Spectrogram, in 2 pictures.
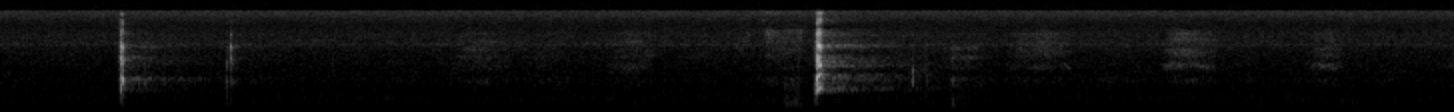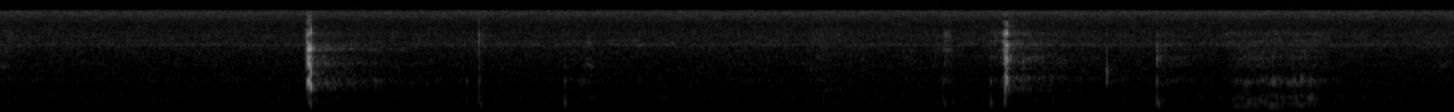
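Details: Hiccups: sharp, brief clicking hiccups at irregular intervals, about five in ten seconds, in a quiet room.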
